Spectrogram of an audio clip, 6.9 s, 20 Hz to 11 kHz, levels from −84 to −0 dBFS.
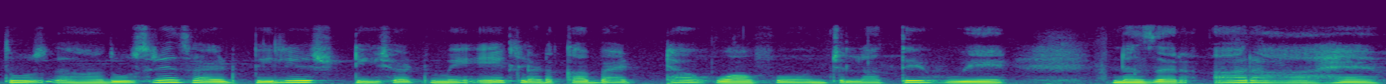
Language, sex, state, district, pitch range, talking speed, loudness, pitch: Hindi, male, Himachal Pradesh, Shimla, 200-225 Hz, 165 wpm, -15 LUFS, 210 Hz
